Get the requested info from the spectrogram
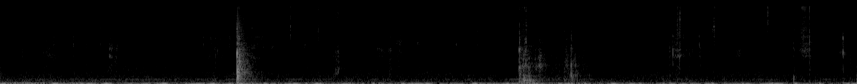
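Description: Handling noise from a thick leather hatchet sheath as the hatchet is drawn out and the sheath is turned over in the hands: leather rubbing, with a few sharp clicks and knocks. The loudest knock comes about two and a half seconds in.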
